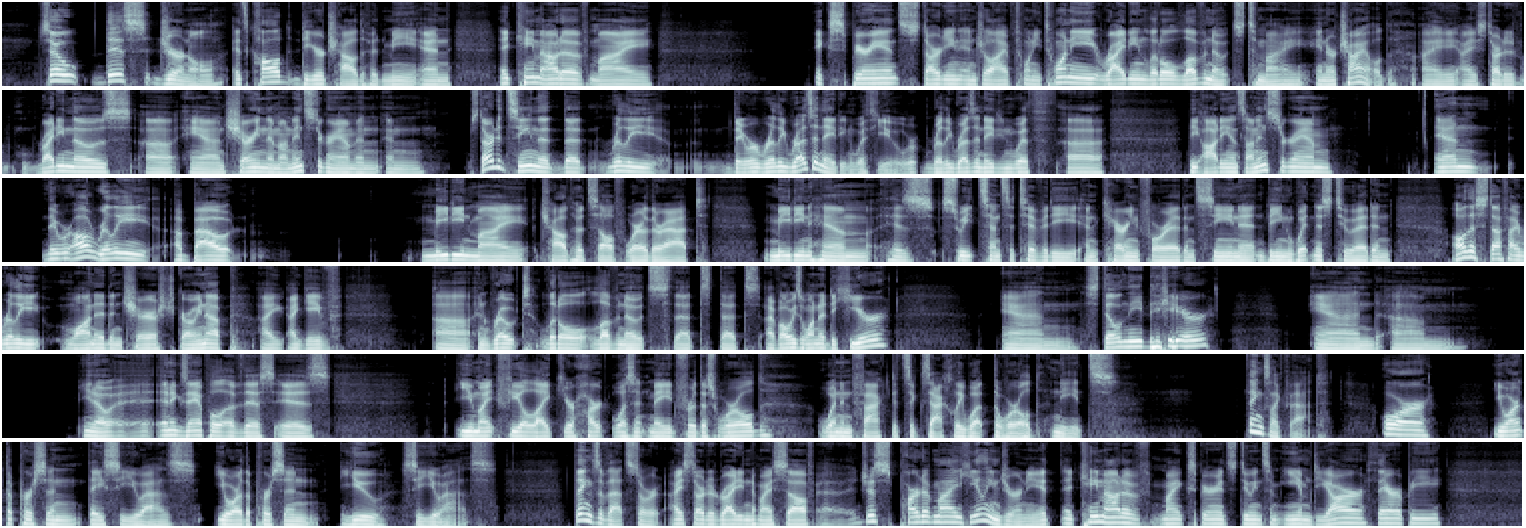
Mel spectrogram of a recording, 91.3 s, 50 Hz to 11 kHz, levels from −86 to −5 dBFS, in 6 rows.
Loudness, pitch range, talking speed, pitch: -16 LUFS, 105-125 Hz, 130 wpm, 115 Hz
